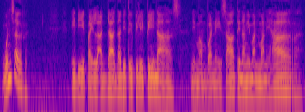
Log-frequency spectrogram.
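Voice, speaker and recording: A man's voice: lowish voice, moderate pace, fairly bright tone. A man playing a loyal, respectful family driver in an Ilocano audio drama, with an Ilocano accent. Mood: deferential.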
